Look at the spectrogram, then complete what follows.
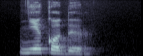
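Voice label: "некодыр", Komi-Zyrian, female; kpv audio dict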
